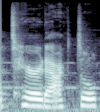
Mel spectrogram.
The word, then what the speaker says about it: pterodactyl: Why can't you hear a a a pterodactyl pee? Is it Why, hippie? Anti- jokes. Dude, I love those cuz they're extinct. Oh, I thought maybe it was because Oh, also the P is silent.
